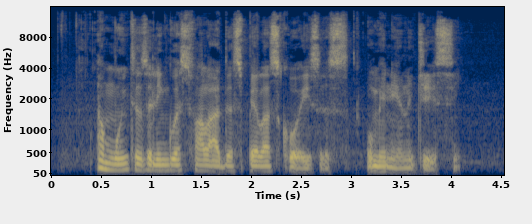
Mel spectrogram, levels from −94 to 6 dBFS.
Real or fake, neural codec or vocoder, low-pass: fake; vocoder, 44.1 kHz, 128 mel bands, Pupu-Vocoder; 14.4 kHz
